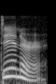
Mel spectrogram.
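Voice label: "dinner", English; My Talking Dictionary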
